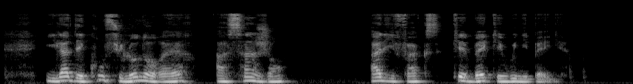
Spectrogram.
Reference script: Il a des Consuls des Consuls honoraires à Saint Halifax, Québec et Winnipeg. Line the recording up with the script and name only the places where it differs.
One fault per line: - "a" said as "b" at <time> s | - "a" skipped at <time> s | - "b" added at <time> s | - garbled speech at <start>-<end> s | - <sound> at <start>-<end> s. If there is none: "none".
- "des Consuls" skipped at 1.3 s
- "Jean" added at 2.5 s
